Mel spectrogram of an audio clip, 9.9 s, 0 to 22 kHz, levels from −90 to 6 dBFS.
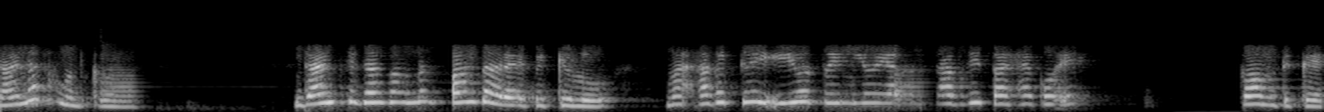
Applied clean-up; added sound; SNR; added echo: neural mask model DeepFilterNet 3.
